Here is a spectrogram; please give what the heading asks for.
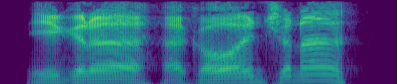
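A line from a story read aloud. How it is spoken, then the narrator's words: Deep bass voice. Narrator (Russian): пробасил распорядитель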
